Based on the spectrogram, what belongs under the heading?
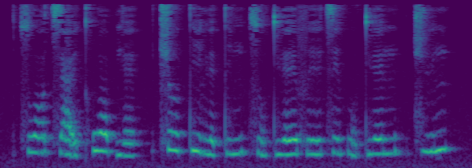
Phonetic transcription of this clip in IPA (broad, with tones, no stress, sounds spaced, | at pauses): t͡s w ɔ˧˥ t͡s a̰˨˩ ɪ̯ kʰ w ɔ˥˩ p j ɛ˩ | ʈ͡ʂ ɤ˥˧ t̪ i˥˩ l ɥ ɛ˩ t̪ i˧˥ ŋ t͡s ṵ˨˩ t̪ ɥ ɛ˧˥ f e˧˥ ɪ̯ t͡s e˧ ɪ̯ p ṵ˨˩ t̪ ɥ ɛ˥ n | t͡ɕ y˧˥ n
